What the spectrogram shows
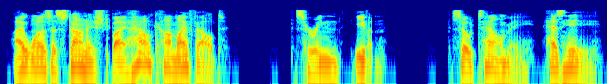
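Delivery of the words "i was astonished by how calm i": usual speaking voice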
